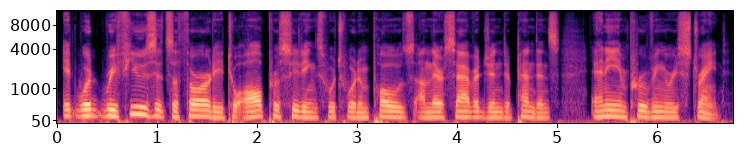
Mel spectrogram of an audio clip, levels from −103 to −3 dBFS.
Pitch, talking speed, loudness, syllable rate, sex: 130 Hz, 160 wpm, -20 LUFS, 5.9 syllables/s, male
